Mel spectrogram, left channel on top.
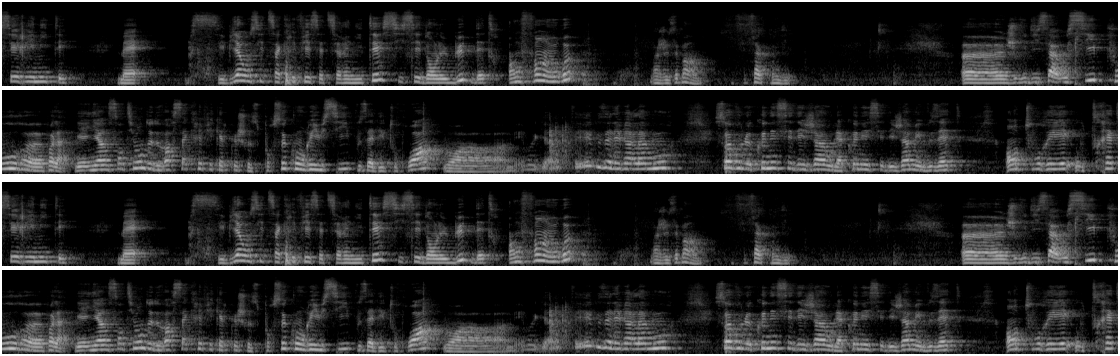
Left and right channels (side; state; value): both; identical; correlation 1.00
